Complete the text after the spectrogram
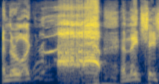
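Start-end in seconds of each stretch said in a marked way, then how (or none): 0.7-1.2 loud high-pitched mock roar; sudden piercing creature yell; imitated monster yell. Monsters chasing her through the house, mock roar.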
